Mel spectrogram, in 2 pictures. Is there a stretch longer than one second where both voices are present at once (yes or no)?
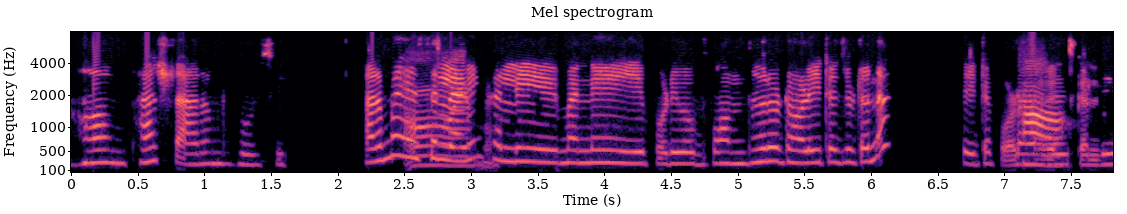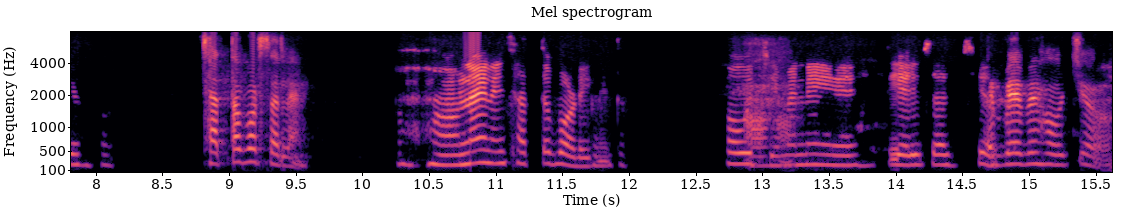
no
